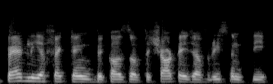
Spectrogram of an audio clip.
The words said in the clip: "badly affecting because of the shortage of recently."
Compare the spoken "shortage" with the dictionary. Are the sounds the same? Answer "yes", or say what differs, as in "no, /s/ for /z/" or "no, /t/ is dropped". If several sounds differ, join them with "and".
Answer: yes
